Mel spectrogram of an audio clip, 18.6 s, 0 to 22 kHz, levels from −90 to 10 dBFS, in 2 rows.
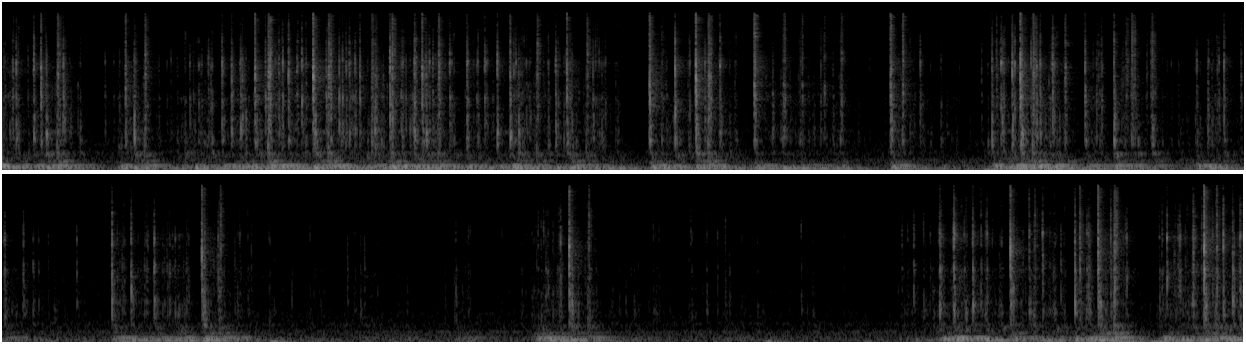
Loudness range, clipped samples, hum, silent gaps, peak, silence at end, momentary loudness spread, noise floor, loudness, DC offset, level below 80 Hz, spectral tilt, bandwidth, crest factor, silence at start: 8 LU; under 0.1%; none; none; -16 dBFS; 0 s; 18 LU; -69 dBFS; -47 LUFS; under 0.1%; -54 dBFS; -2.5 dB/octave; 17 kHz; 32 dB; 0 s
